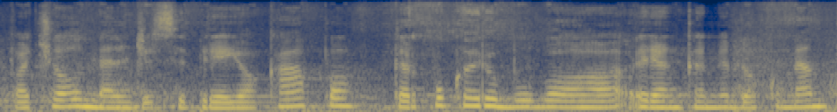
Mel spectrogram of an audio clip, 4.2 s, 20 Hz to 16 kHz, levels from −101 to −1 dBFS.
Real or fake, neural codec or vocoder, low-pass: fake; codec, 44.1 kHz, 7.8 kbps, Pupu-Codec; 14.4 kHz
